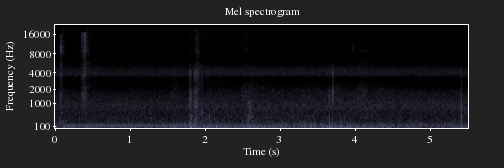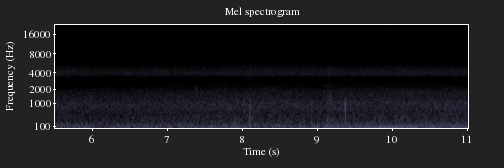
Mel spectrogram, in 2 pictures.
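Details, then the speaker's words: Heritage Hugger 42-inch ceiling fan with spinner motor, started on high speed: steady low hum with a smooth even whoosh, no rubbing or wobble knocks, blowing air; normal running. "I guess it goes okay. It goes pretty fast. Stand under it. It's blowing some air."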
